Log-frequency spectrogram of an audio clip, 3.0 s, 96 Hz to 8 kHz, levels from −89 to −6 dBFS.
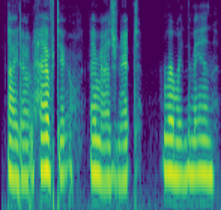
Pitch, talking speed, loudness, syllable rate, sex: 205 Hz, 160 wpm, -20 LUFS, 6.3 syllables/s, female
